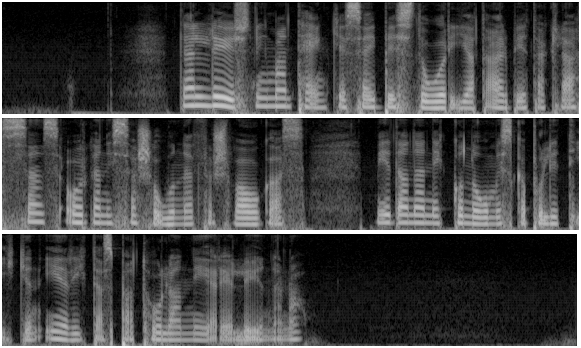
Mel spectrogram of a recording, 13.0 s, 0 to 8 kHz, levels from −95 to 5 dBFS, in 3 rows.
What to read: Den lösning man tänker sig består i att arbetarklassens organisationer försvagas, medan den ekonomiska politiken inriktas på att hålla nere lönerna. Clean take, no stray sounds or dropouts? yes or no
yes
